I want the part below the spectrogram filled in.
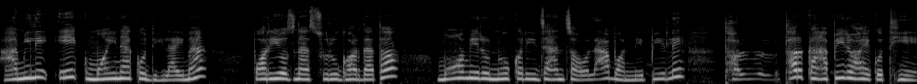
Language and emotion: Nepali, fearful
